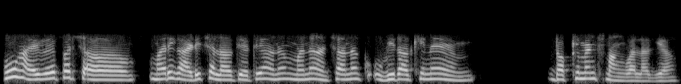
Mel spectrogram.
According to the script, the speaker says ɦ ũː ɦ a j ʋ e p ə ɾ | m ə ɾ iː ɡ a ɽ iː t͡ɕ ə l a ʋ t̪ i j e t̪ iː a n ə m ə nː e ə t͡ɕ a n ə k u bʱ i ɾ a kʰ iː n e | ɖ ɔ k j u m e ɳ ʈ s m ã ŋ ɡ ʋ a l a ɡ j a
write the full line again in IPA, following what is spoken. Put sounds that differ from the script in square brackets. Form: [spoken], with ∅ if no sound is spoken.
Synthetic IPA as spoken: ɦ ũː ɦ a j ʋ e p ə ɾ | m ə ɾ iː ɡ a ɽ iː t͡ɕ ə l a ʋ t̪ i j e t̪ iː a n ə m ə [n] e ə t͡ɕ a n ə k u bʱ i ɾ a kʰ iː n e | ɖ ɔ k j u m e ɳ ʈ s m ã ŋ ɡ ʋ a l a ɡ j a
